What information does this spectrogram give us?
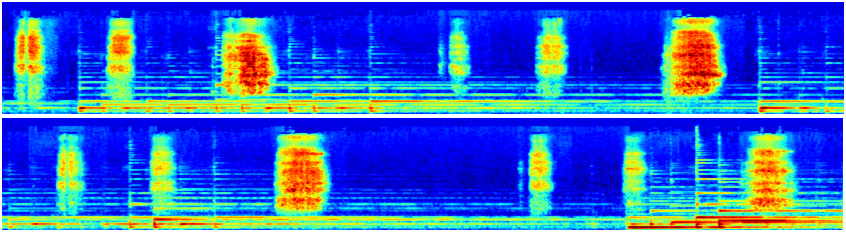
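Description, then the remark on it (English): Deep three-part breaths during a breathwork exercise, drawn in through the belly and up into the chest and released out through the mouth: four or so long airy exhales spaced several seconds apart, fairly loud over a soft, sustained musical drone. “Three-part breath, breathing in through your belly, up into your chest, and releasing it out through the mouth.”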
